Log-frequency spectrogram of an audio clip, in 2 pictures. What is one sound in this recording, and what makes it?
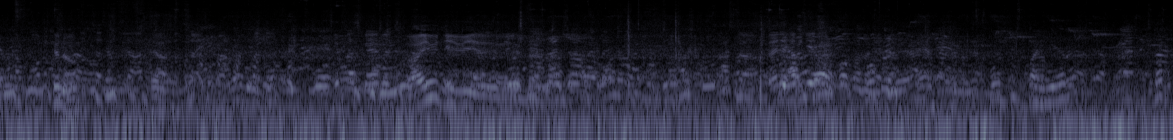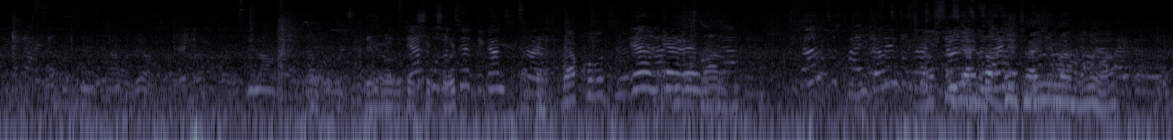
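A crowd of men and women talks all around, outdoors.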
